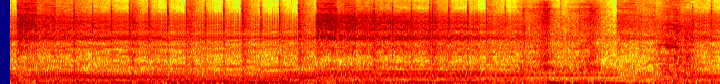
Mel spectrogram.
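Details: Loud heavy metal music with distorted guitars and drums, and no animal voice.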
